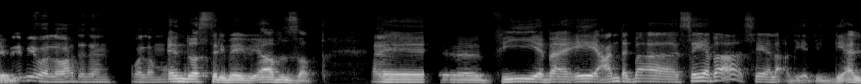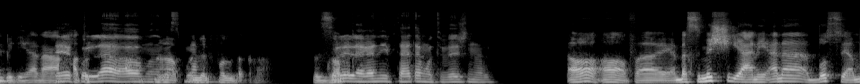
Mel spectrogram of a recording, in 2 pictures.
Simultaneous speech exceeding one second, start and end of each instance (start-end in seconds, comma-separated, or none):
9.2-10.8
